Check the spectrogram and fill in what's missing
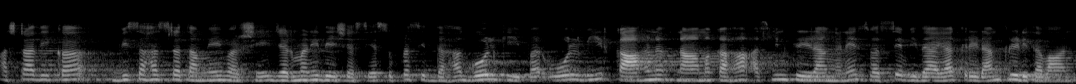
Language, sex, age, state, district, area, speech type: Sanskrit, female, 18-30, Andhra Pradesh, Anantapur, rural, read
